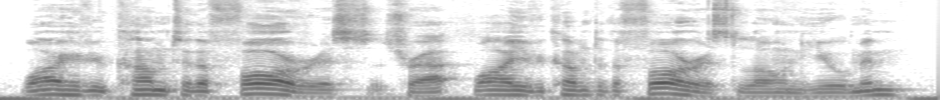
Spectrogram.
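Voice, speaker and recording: A man speaks in a put-on character voice at a moderate pace and a medium pitch. The recording is very clean, with a silent background. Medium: actual play. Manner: wry, conversational.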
